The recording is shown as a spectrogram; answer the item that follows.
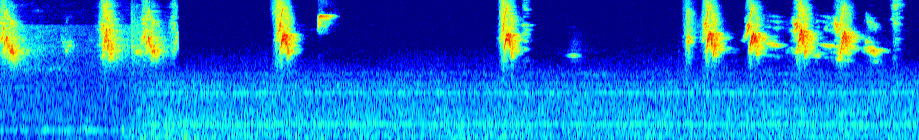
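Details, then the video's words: Noisy backyard house sparrows: irregular bursts of quick chirps, clustered in twos and threes, then a rapid string of five near the end, with a faint steady tone behind. "House Sparrow Sounds and Calls"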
